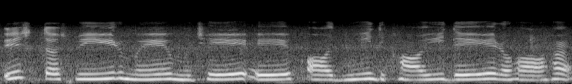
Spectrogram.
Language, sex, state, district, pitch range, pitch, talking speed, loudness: Hindi, female, Madhya Pradesh, Katni, 220-245 Hz, 235 Hz, 105 wpm, -11 LUFS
